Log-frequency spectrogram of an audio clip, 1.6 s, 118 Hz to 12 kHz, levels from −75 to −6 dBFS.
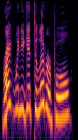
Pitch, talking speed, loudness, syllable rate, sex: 300 Hz, 230 wpm, -19 LUFS, 6.5 syllables/s, female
